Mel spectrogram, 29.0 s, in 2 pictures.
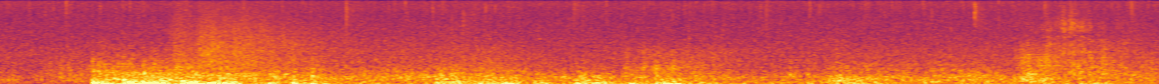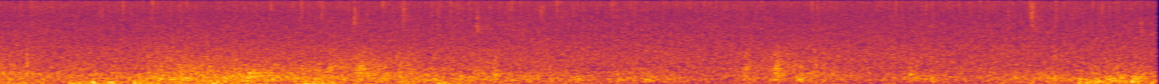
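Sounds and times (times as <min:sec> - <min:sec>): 
rain: 0:00.0 - 0:28.9
thunder: 0:01.2 - 0:19.8.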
